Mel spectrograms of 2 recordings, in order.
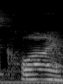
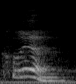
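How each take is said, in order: First: The vowel is long, saying the letter's name. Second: The vowel is short, as in a rule-following reading. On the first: The speaker calls it right. "But it doesn't, it's climb" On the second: The speaker calls it wrong. "if it were following the rules of these, it would be klim"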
